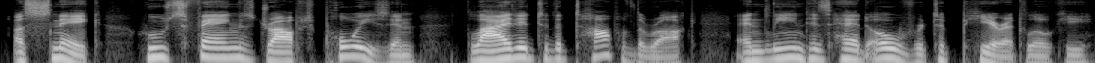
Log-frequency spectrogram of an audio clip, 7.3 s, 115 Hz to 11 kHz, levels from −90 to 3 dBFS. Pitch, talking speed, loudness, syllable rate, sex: 135 Hz, 180 wpm, -21 LUFS, 4.8 syllables/s, male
